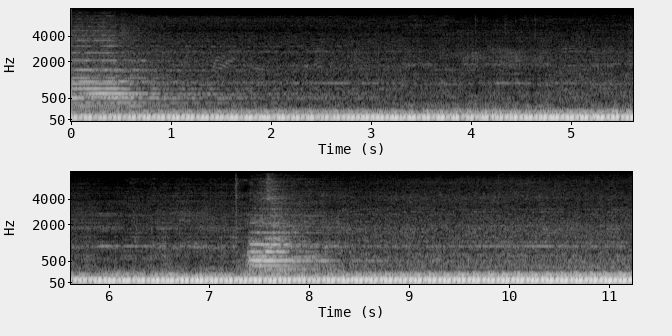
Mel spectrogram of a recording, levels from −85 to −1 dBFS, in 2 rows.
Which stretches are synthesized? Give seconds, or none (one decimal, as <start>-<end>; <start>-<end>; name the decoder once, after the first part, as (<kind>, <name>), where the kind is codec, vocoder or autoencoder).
3.3-4.8 (codec, SNAC); 5.2-8.4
